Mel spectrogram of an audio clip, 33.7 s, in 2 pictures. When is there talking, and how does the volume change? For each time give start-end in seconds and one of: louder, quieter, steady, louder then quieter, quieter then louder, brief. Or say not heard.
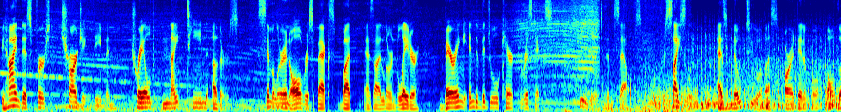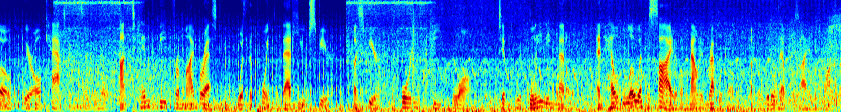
0.0-33.6 steady.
